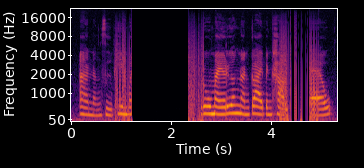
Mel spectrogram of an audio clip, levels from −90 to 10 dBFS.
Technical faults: intermittent contact

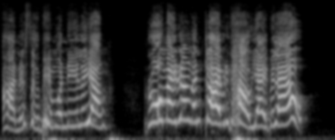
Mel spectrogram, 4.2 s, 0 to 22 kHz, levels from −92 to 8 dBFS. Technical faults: none

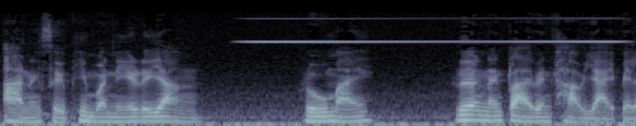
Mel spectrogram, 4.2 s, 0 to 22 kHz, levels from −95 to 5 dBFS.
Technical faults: feedback whistle

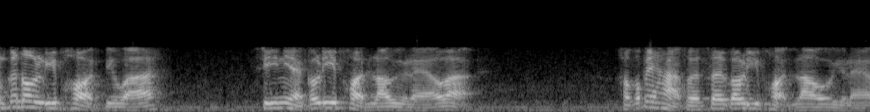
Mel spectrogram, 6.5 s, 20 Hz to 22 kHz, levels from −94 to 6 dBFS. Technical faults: AMR bit errors

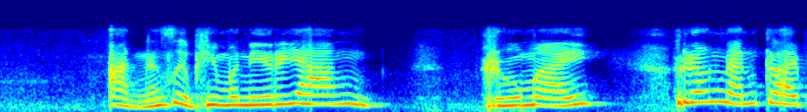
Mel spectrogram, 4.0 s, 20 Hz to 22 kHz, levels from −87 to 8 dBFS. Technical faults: gain pumping

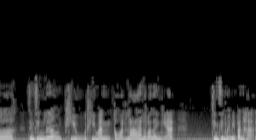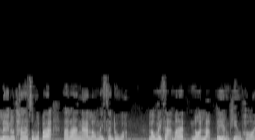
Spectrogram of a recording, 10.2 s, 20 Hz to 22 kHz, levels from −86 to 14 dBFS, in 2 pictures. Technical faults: transcoding between lossy codecs

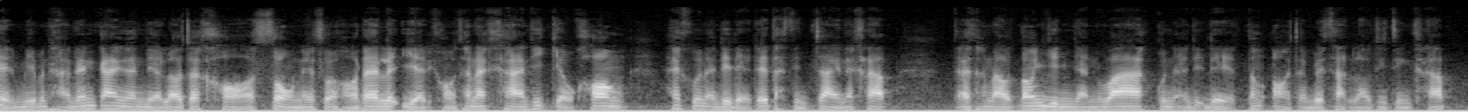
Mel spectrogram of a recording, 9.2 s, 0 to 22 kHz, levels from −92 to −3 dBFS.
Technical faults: DC offset

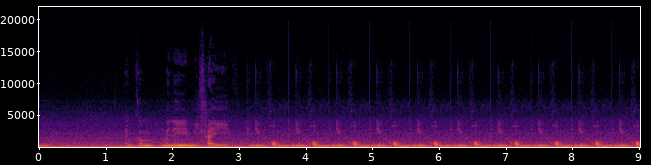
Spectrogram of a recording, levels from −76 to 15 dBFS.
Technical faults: broken-record loop

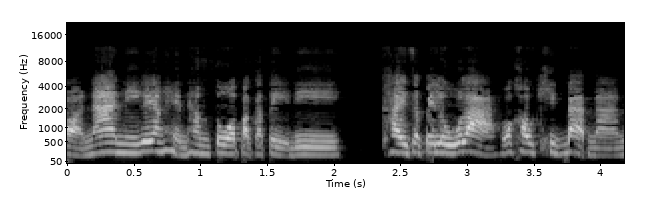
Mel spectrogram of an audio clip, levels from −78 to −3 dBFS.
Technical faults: HE-AAC compression

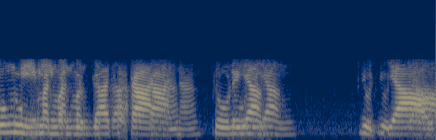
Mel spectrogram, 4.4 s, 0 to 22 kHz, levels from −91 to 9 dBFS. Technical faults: doubled audio track; G.729 codec; VoIP packet loss concealed by the speech codec

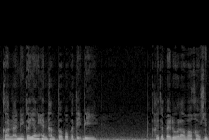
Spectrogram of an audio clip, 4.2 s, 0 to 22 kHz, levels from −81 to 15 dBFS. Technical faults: HE-AAC compression

